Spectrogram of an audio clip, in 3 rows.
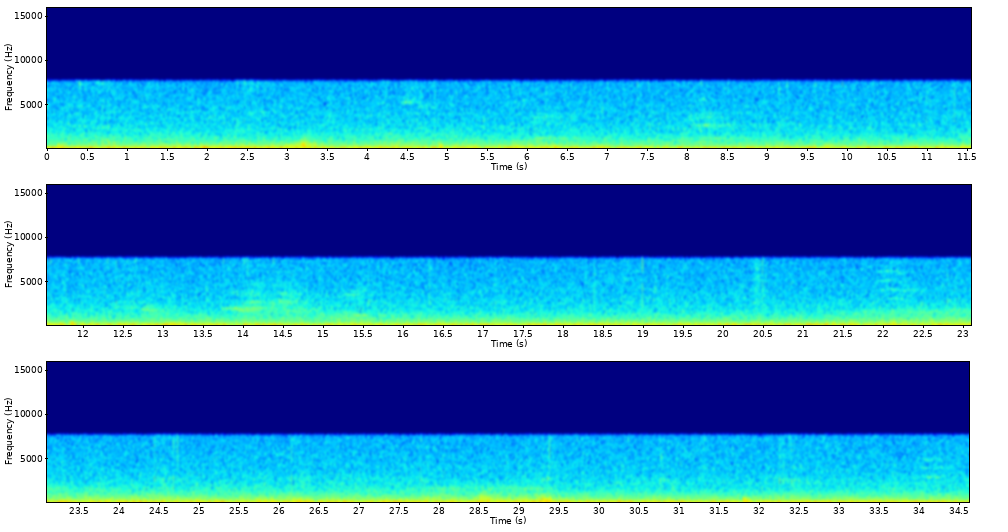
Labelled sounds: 13.7	14.8	killer whale, southern resident, 1.4 to 4.6 kHz

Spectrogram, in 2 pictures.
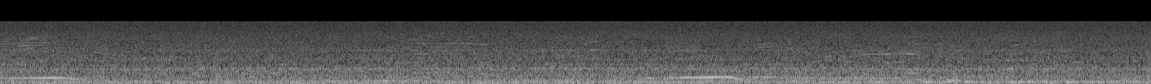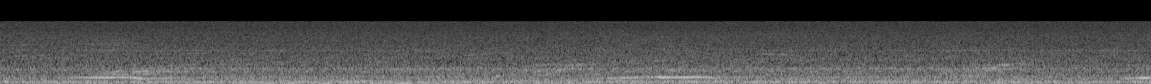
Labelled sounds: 0.0	0.5	humpback whale, 2.5 to 3.7 kHz
4.6	4.9	humpback whale, 2.4 to 2.7 kHz
8.6	9.2	humpback whale, 1.5 to 1.7 kHz
19.1	19.4	humpback whale, 1.5 to 1.6 kHz
21.4	21.7	humpback whale, 0.80 to 0.99 kHz

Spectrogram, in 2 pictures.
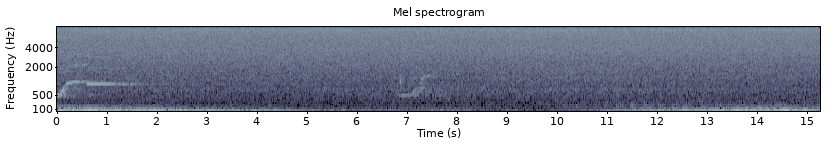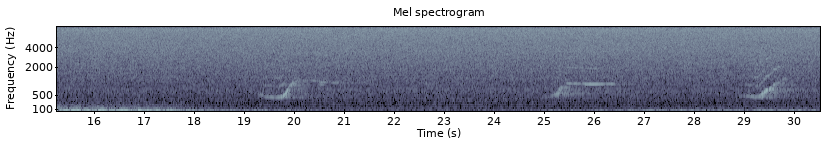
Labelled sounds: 0.1	1.2	humpback whale, 0.80 to 1.2 kHz
7.3	7.6	humpback whale, 1.2 to 1.5 kHz
19.9	20.7	humpback whale, 0.80 to 1.2 kHz
25.4	26.2	humpback whale, 0.90 to 2.0 kHz
29.2	29.9	humpback whale, 0.80 to 1.7 kHz

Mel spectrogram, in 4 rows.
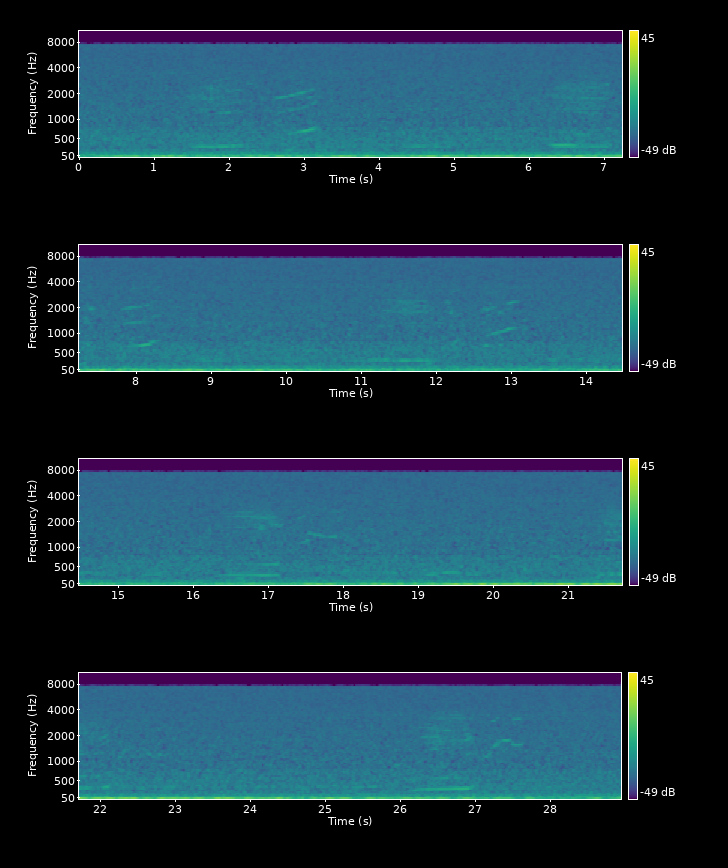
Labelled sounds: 2.6	3.1	humpback whale, 1.8 to 2.3 kHz
7.8	8.1	humpback whale, 1.2 to 2.1 kHz
12.7	13.1	humpback whale, 0.96 to 1.2 kHz
16.5	17.8	humpback whale, 1.3 to 2.4 kHz
26.3	26.6	humpback whale, 1.6 to 2.0 kHz
27.2	27.5	humpback whale, 1.4 to 1.8 kHz

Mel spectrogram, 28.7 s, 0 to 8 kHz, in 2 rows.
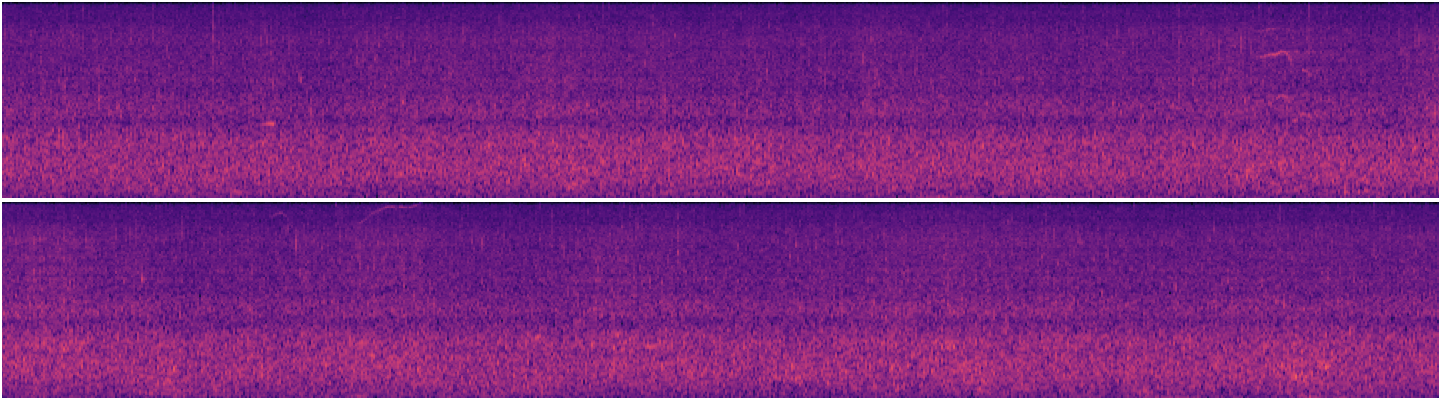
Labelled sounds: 12.5	12.9	killer whale, northern resident, 3.1 to 5.3 kHz
18.1	18.6	killer whale, 6.8 to 8.0 kHz

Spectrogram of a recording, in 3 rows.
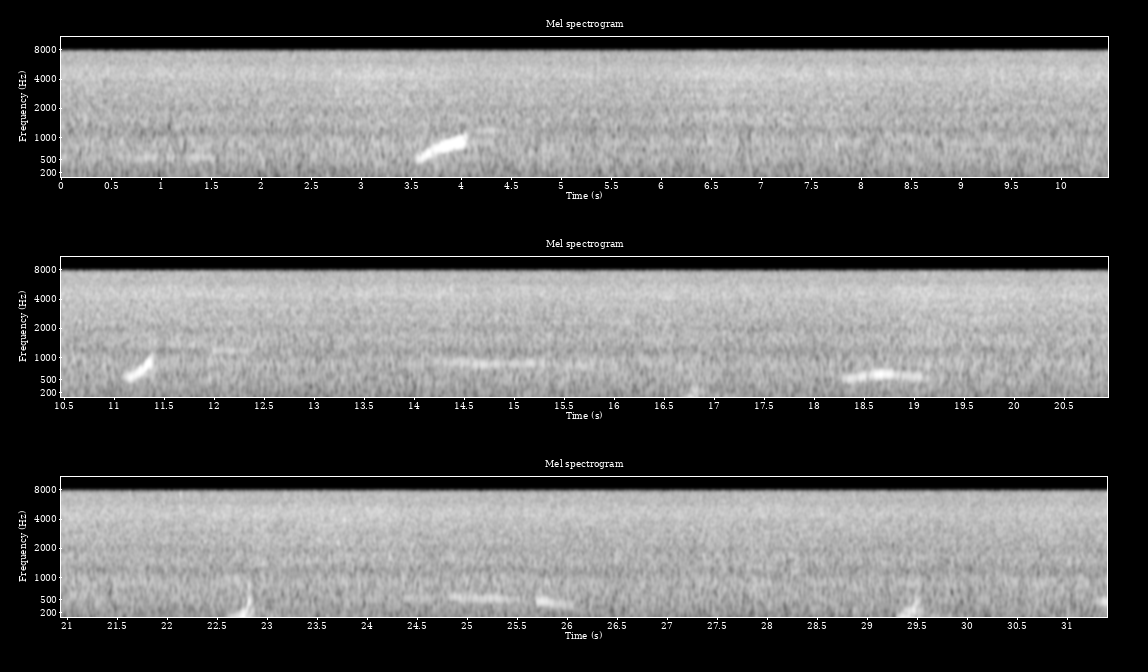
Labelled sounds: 3.7	4.5	humpback whale, 0.78 to 1.2 kHz
12.0	12.3	humpback whale, 1.1 to 1.2 kHz
14.6	14.9	humpback whale, 0.78 to 1.0 kHz

